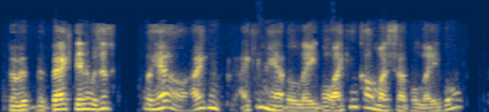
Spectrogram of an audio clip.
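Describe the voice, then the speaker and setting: Speaking at a very fast pace with an American accent, a man sounds somewhat breathy, with very wide pitch swings and a dry, close sound with no echo. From Omaha, Nebraska, US Midwest. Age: 60s. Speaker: punk musician. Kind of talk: interview.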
